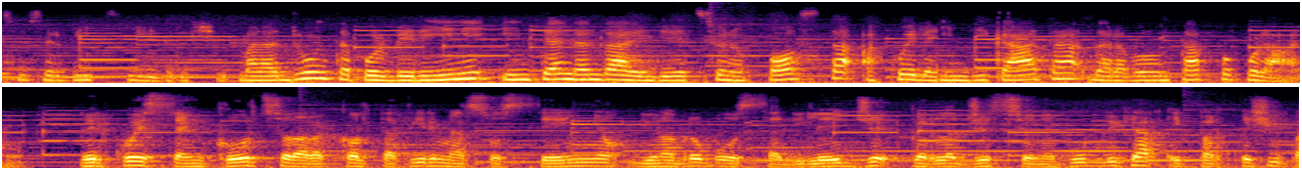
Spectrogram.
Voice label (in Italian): spot acqua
